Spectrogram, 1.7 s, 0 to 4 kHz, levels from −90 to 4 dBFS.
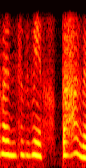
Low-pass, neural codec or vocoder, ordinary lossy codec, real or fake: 3.6 kHz; codec, 16 kHz, 0.2 kbps, FocalCodec; AAC, 32 kbps; fake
